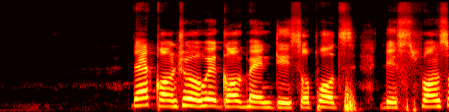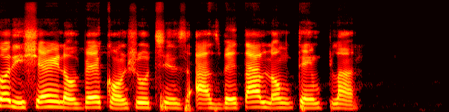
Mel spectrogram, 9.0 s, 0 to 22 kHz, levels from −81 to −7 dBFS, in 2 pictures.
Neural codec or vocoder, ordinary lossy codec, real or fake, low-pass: autoencoder, 48 kHz, 128 numbers a frame, DAC-VAE, trained on Japanese speech; none; fake; none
